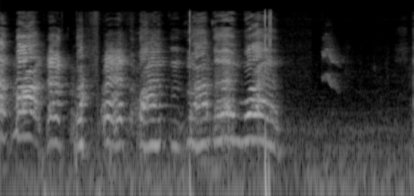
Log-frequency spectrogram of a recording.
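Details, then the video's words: Gotcha, a pet Moluccan cockatoo, babbles in rapid, voice-like syllables with harmonic, speech-like tones and a few sharp clicks, then falls quiet to faint high chirps. "What is this crazy bird talking about??"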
